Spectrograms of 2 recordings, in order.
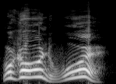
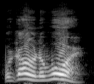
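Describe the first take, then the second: First: Even higher, full-volume alarmed yell; brother shouting louder. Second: Much higher, louder alarmed yell; big brother yelling a wake-up alarm; brother shouting. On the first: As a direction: push the news harder the second time. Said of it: "I said". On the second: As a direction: wake him up with the news, loud. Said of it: "He says". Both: Retold or imitated.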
